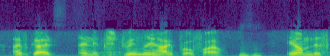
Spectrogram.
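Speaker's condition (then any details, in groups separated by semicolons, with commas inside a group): ALS (Lou Gehrig's disease); recently disclosed publicly; still able to drive and go to work, not yet facing breathing machine or voice box; voice a mess, people assume drunk, has to explain being sober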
